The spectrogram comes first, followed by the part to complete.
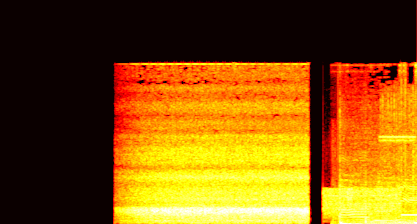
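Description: Television static hiss, a sound effect, that starts suddenly after about a second of silence, runs for about two seconds and cuts off abruptly. It is followed by a glitchy music track with a heavy bass line starting near the end.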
